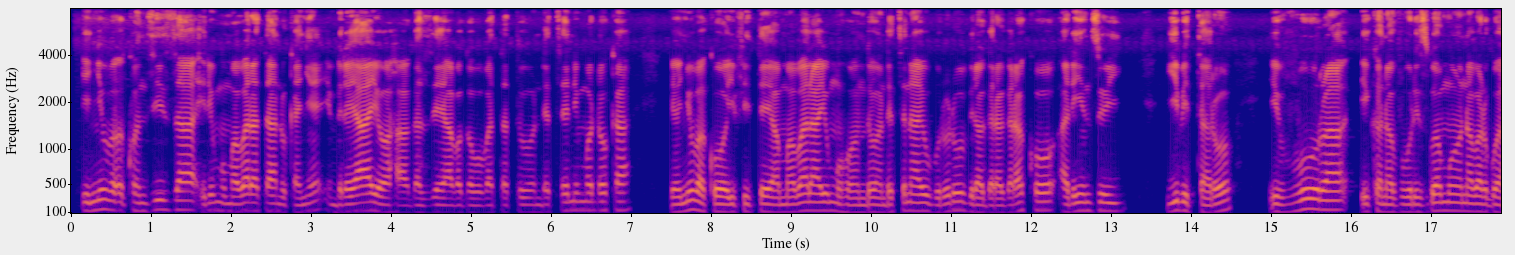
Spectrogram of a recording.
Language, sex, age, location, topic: Kinyarwanda, female, 18-24, Huye, health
